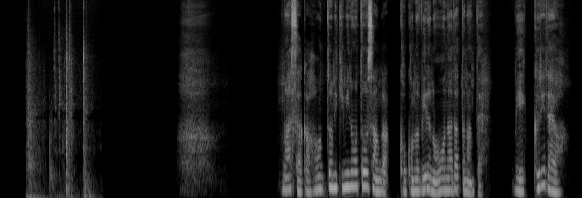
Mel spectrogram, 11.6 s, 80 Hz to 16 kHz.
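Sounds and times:
key unlocking a café front door: 0.5 - 2.0
speech: 5.6 - 11.3.

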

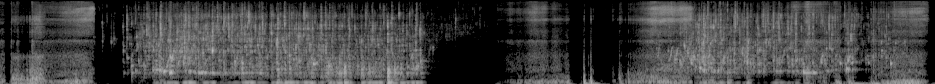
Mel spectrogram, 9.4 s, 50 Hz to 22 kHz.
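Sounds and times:
warm water pouring to rinse foam from hair: 0.9 - 5.0, 6.6 - 9.2.

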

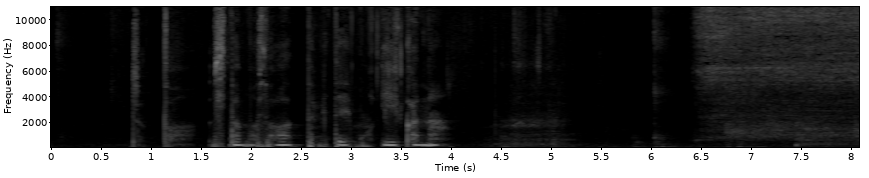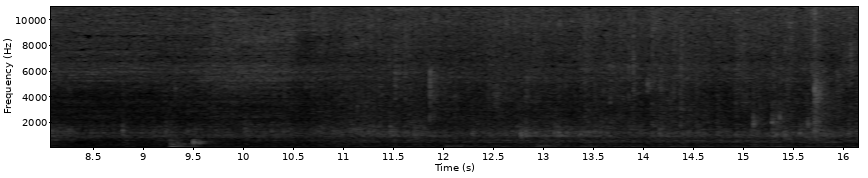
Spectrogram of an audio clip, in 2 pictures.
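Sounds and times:
speech: 2.0 - 4.0
shower water running: 6.4 - 16.1.

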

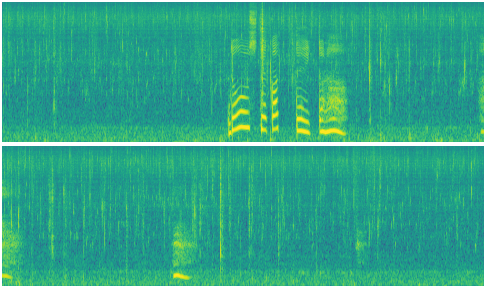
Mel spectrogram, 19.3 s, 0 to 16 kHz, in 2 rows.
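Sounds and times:
water trickling from a tap: 0.0 - 19.2
faint wet rubbing and squeaks of washing a tap handle with soap: 4.5 - 7.0
speech: 4.5 - 7.0.

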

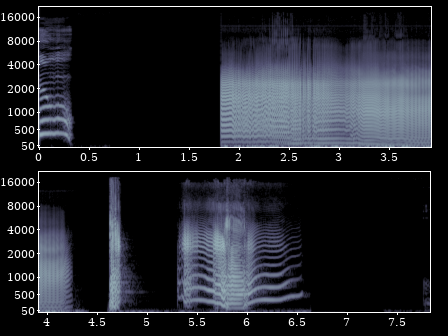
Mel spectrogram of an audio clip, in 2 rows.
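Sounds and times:
loud buzzing sputtering farts: 1.8 - 6.6.

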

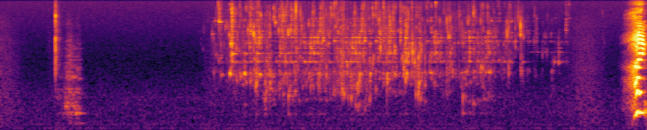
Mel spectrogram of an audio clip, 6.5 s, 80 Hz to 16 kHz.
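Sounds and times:
sake pouring into a cup: 2.2 - 5.7.

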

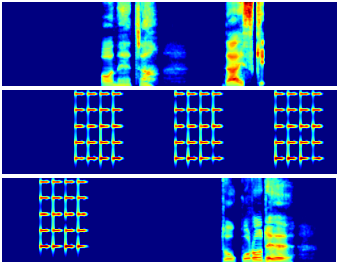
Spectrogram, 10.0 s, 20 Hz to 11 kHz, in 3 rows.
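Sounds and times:
speech: 1.0 - 2.7, 8.9 - 9.8
electronic alarm clock beeping: 4.1 - 7.6.

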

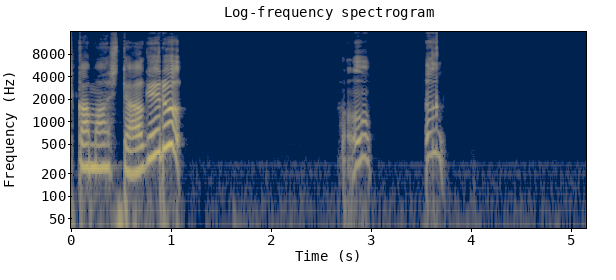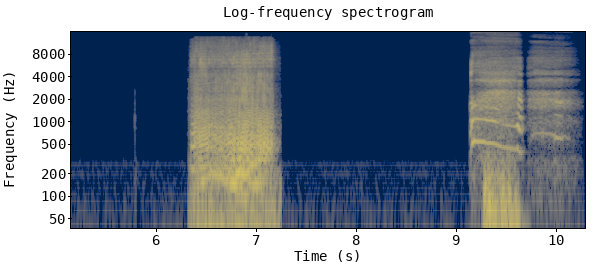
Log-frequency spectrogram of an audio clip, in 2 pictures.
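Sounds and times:
speech: 0.1 - 1.2, 2.8 - 3.8
farts: 6.4 - 7.3.

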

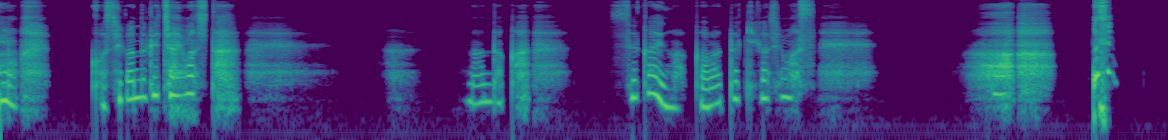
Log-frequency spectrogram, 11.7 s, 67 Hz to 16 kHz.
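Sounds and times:
speech: 0.9 - 2.8, 4.7 - 5.6, 6.2 - 8.6, 9.8 - 10.6
person sneezing: 11.0 - 11.2.

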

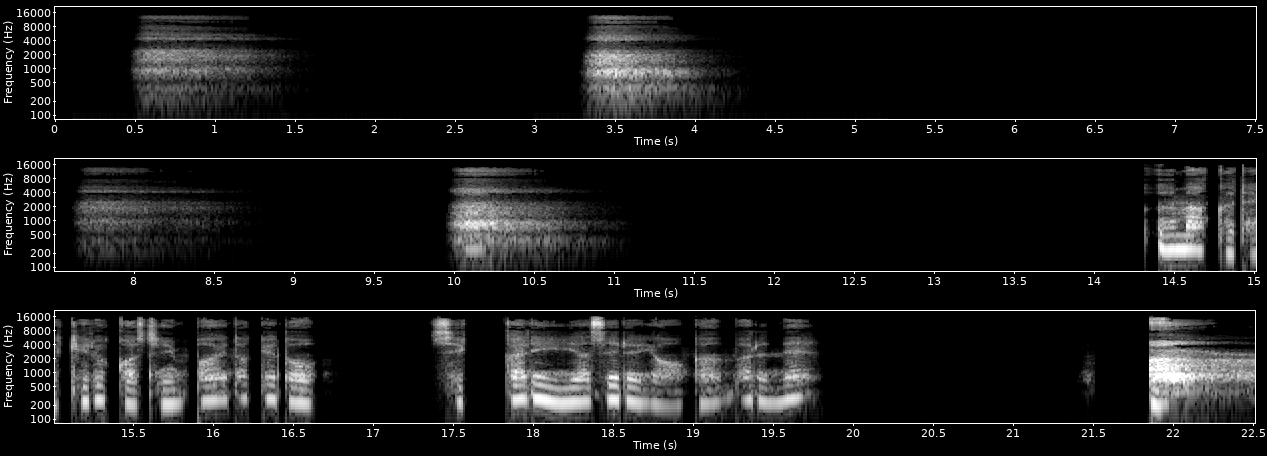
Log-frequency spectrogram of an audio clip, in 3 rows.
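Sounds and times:
slow deep breaths taken while trying to relax: 0.5 - 1.6, 3.3 - 4.3, 7.6 - 8.8, 10.0 - 11.0
speech: 14.4 - 16.8, 17.4 - 19.8, 21.8 - 22.3.

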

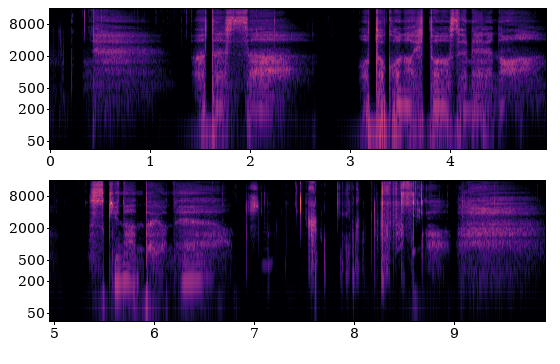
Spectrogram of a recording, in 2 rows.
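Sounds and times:
speech: 1.6 - 2.5, 3.1 - 4.8, 5.4 - 7.3
wet ear-licking mouth sounds: 6.9 - 8.8.

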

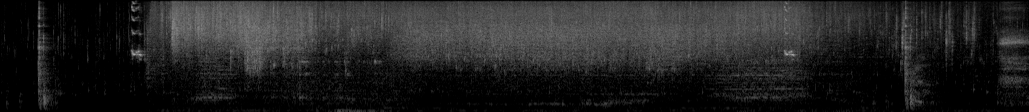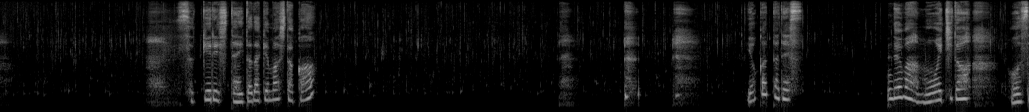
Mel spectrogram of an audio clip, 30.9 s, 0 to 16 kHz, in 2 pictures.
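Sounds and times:
water running from a tap at a hot spring to rinse someone off: 2.0 - 15.5
speech: 18.5 - 20.2, 26.9 - 27.5, 29.0 - 30.8.

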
